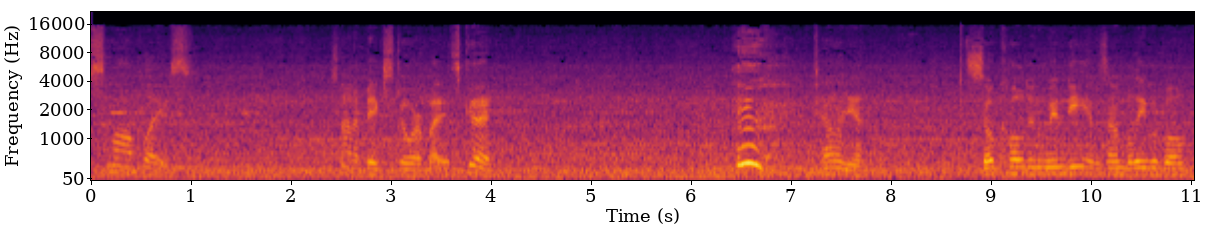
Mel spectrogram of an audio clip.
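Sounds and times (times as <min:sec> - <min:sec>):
low background rumble and hiss: 0:00.0 - 0:11.0.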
